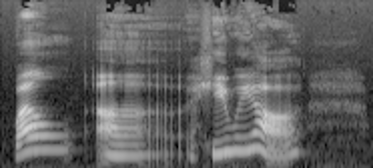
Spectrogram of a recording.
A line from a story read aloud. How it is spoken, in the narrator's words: said, twisting my fingers nervously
